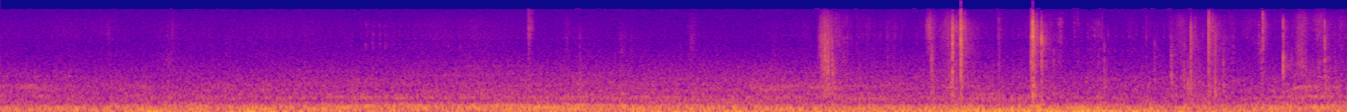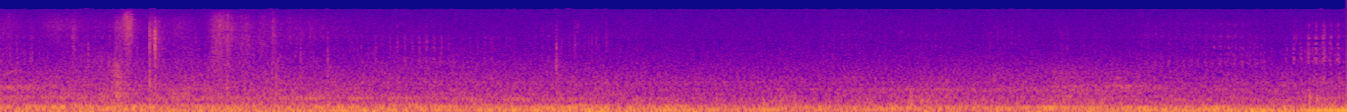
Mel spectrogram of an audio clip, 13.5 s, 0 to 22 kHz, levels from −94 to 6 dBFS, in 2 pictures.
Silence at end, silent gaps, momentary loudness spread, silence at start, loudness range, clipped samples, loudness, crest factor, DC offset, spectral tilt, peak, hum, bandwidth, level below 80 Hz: 0 s; none; 6 LU; 0 s; 4 LU; under 0.1%; -29 LUFS; 26 dB; under 0.1%; -4.5 dB/octave; 0 dBFS; none; 16.5 kHz; -30 dBFS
